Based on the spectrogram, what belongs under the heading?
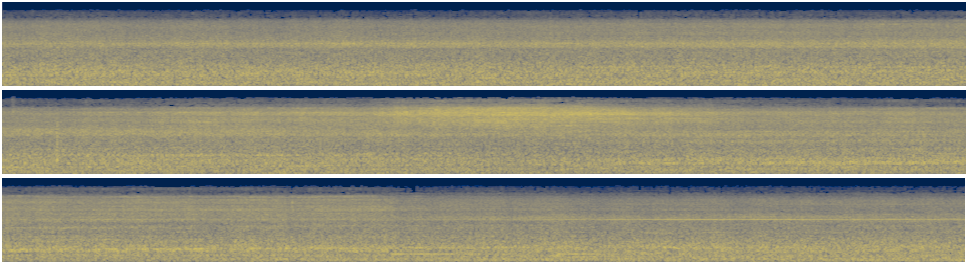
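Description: Tohoku Shinkansen train running at a station platform: a loud, steady noise of motors and wheels, with a brief brighter hiss about halfway through.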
